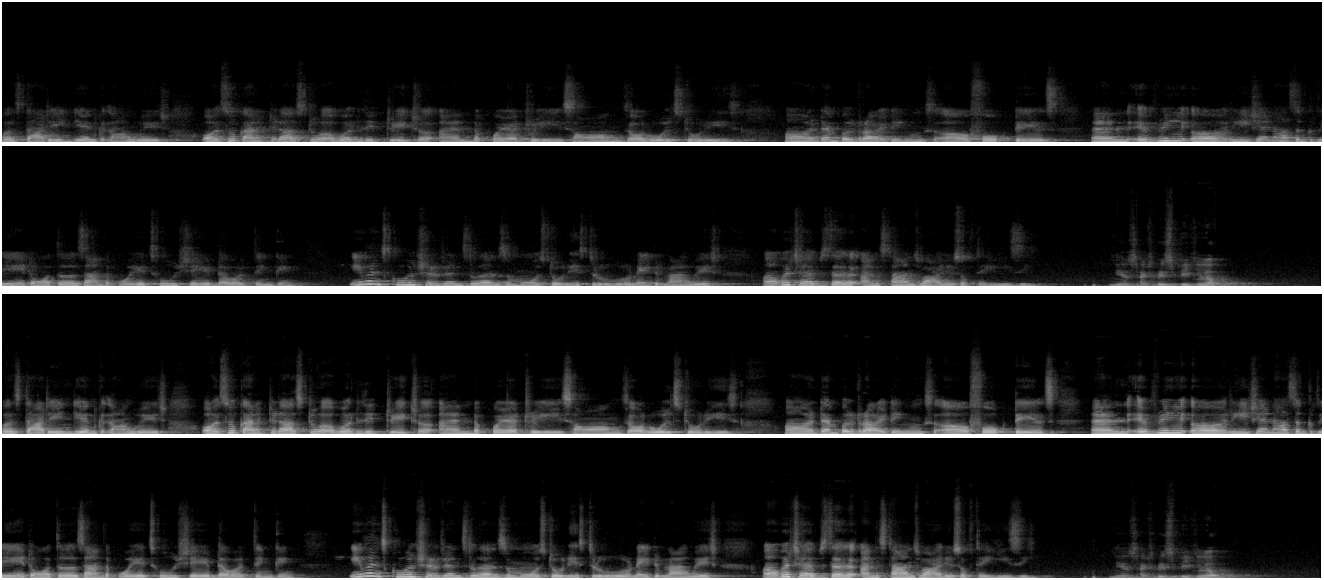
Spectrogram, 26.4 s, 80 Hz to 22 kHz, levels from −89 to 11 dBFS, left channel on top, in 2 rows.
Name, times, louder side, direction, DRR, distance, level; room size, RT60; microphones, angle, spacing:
voice 1, 0.0-16.2 16.7-20.3 20.8-23.6, right 5 dB, 55° right, 10 dB, 0.4 m, -27 dB
voice 2, 24.3-25.4, right 1 dB, 15° left, 0 dB, 2.1 m, -37 dB
24.0 x 9.9 x 2.8 m, 0.97 s
head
